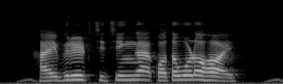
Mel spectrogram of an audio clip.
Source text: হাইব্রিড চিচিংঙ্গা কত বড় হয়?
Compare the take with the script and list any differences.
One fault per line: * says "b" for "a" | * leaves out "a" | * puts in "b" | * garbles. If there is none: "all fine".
all fine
